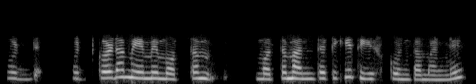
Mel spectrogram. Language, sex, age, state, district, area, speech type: Telugu, female, 18-30, Andhra Pradesh, Vizianagaram, rural, conversation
